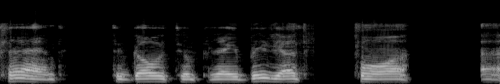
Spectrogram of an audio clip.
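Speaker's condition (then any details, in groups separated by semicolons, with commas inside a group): ALS; struggles to form sentences while speaking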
